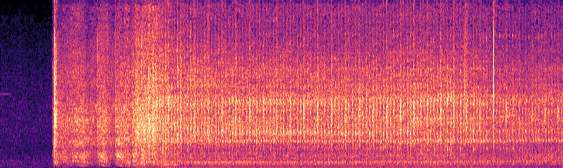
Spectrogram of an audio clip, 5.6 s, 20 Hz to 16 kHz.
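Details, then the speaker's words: VW Caddy with a 2.0 TDI common-rail engine swapped in for the 1.6, first start after the swap, fuel lines never opened: brief crank, fires almost at once, then steady even diesel idle with no knocks or misses; healthy start. "I was expecting it to crank a little longer but again I haven't had the fuel lines off so it didn't have to bleed"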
